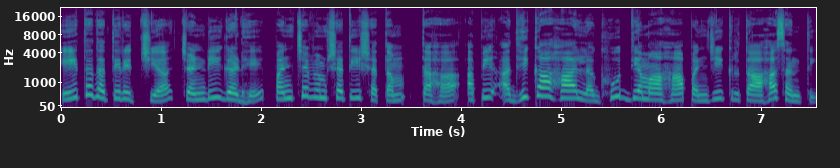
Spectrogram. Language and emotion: Sanskrit, neutral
